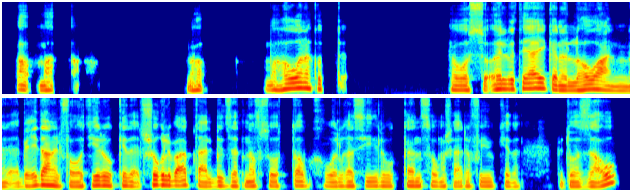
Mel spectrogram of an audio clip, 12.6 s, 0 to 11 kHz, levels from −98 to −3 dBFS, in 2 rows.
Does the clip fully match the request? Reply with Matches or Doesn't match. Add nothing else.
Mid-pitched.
Doesn't match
